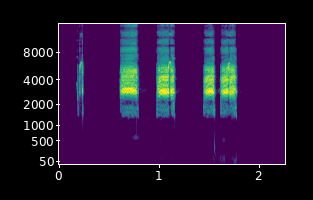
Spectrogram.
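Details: Kala titer, the black francolin, gives a short lead note followed by four loud, harsh, buzzy notes, the last two closely paired, against an otherwise silent background.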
